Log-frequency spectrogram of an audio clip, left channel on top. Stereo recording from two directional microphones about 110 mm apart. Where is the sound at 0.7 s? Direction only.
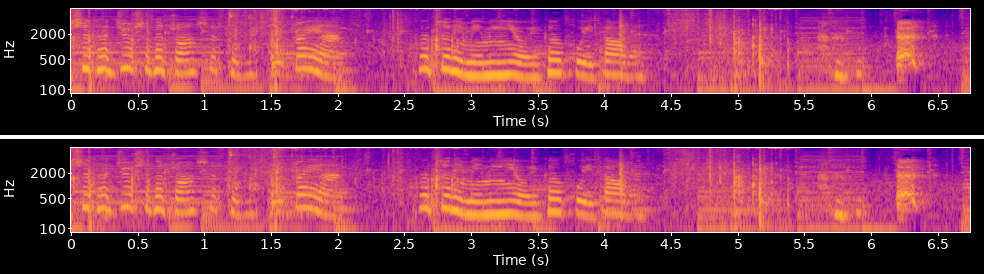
5° left (ahead or behind).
